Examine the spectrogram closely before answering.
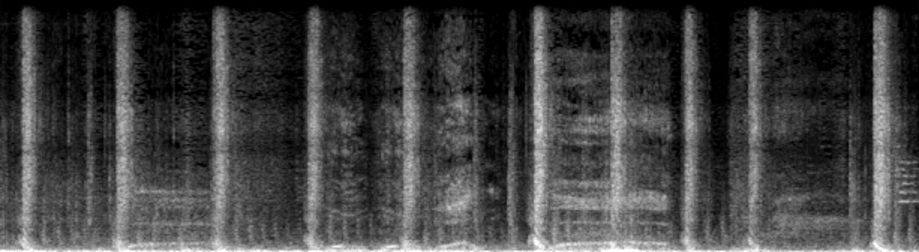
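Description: Weapons strike and clash repeatedly in a fight.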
